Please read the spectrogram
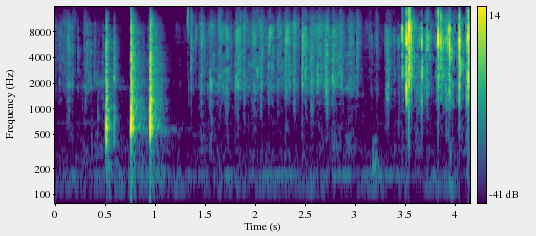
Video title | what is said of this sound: Stunning Fall Journal with Devid Roodenburg - Golden Season Collection by Elizabeth Craft Designs | There's the ball rattling. Shake it shake shake.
